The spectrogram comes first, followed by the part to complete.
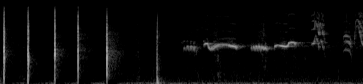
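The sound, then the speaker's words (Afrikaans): Six sharp, evenly spaced hand claps ring out, then a nightingale sings: rich, warbling whistled phrases rising and falling, moderately loud, with no voices. “Dis die mooiste geluid wat ek nog ooit gehoor het, roep hy en hy klap sy hande.”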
